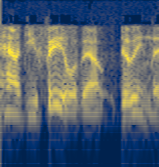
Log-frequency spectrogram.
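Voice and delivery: ordinary talk

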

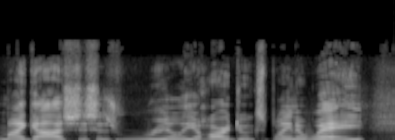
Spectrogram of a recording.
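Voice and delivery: ordinary talk, nothing marked

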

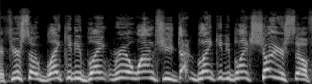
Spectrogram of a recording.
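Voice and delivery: defiant yelling, pitched high. Retelling yelling at the ceiling in anger: imitating own yelling. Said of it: "I'm yelling at the ceiling".

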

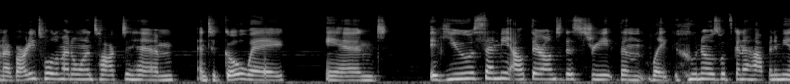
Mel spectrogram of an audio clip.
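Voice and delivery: ordinary delivery

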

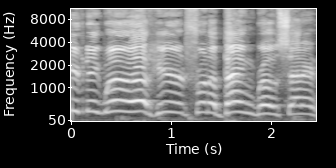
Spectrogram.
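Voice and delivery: very high, loud, terrible announcer voice. Imagining a sportscaster opening a broadcast outside the arena: terrible Marv Albert impression. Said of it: "That's a terrible Marv Albert impression".

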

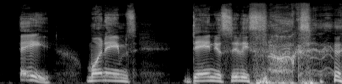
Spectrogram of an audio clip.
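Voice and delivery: bad put-on voice, sing-song and high. Imagining how Danny Silly Socks talks, bad Danny Silly Socks impression. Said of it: "That's how I imagine he talks".

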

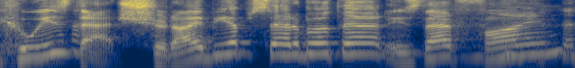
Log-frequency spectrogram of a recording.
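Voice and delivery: befuddled, lost, very high voice. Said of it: "she might just get befuddled".

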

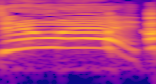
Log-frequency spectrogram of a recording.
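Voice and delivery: all-out scream, very high and very loud. Cheering the others on during a game: screaming. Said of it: "I've been screaming, "Do it."".

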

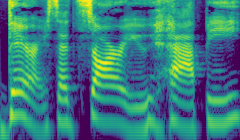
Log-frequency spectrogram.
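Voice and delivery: petulant, angry, begrudging tone. Discussing bad apologies, demonstrating one with an angry tone. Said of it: "it has like an angry tone to it".

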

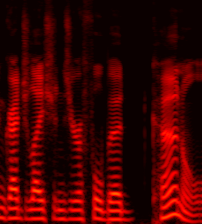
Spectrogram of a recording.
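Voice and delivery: normal talking voice

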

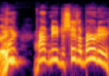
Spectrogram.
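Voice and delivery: very high, squeaky, badly done puppet voice. Asked who Elmo would endorse, answering as him: bad Elmo impression. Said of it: "That's not a good Elmo".

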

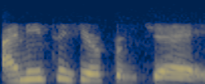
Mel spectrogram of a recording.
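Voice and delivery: ordinary talk

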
